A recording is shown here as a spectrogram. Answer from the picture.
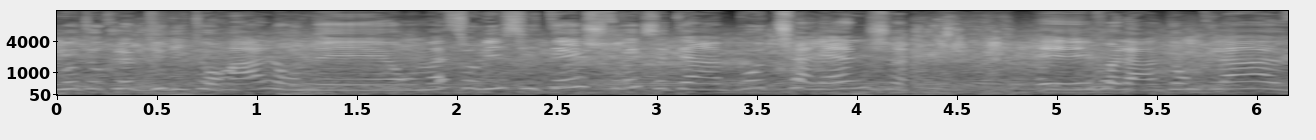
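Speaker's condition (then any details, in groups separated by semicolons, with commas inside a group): No condition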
